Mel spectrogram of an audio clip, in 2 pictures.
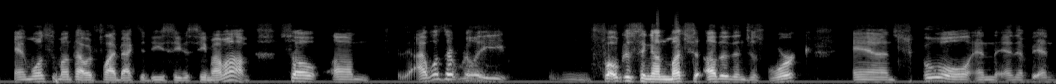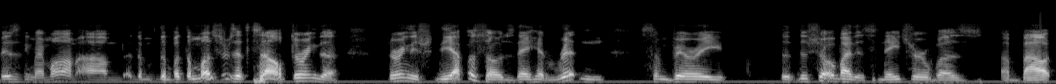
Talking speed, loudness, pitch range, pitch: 175 wpm, -20 LUFS, 110-125 Hz, 120 Hz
